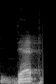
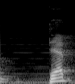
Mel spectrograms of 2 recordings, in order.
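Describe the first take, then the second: First: The b sound is silent in the middle. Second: The b sound is pronounced in the middle. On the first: The speaker calls it right. "इसमें बी pronounce नहीं होगा, बी silent है" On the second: The speaker calls it wrong. "डेब्ट नहीं"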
